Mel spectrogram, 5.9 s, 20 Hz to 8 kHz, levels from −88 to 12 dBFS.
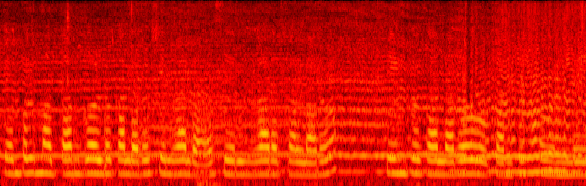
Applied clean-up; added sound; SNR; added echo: none; Buzz; 4 dB; none.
